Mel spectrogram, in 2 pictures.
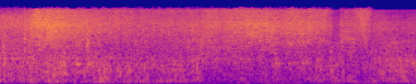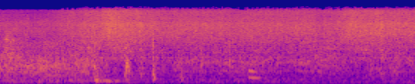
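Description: Strong water gushes steadily from a tap into two plastic jerrycans as a woman fills them, splashing her, a loud rushing hiss that fills the whole stretch, with a few brief knocks and clunks near the end.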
